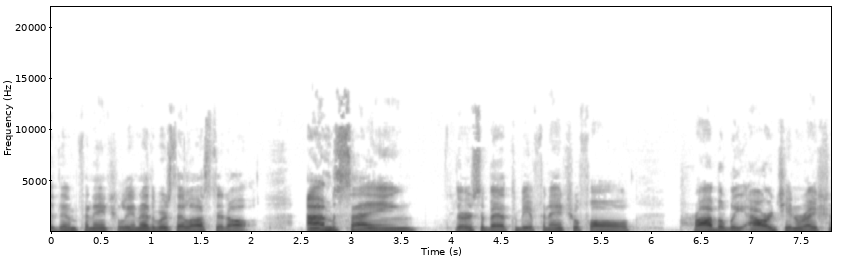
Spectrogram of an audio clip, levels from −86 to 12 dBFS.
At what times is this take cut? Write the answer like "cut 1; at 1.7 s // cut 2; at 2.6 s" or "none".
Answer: cut 1; at 4.0 s // cut 2; at 6.1 s

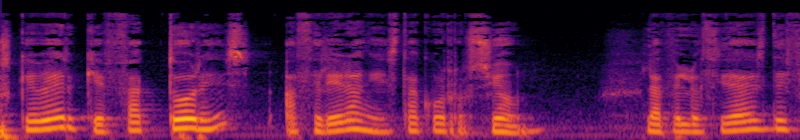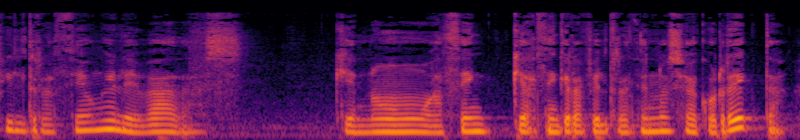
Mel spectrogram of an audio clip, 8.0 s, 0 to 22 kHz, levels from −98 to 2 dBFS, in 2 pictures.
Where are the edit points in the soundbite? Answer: cut 1; at 3.2 s

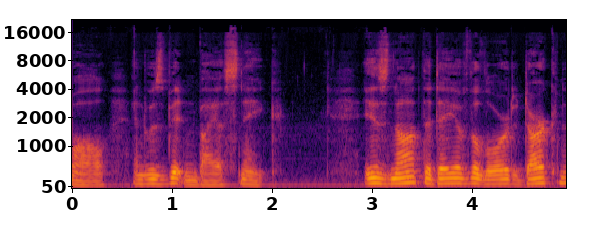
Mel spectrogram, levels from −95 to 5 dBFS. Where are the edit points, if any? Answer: none

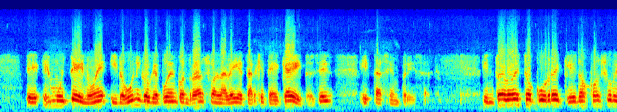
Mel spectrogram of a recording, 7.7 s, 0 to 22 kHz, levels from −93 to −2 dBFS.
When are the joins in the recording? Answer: cut 1; at 4.5 s // cut 2; at 6.0 s

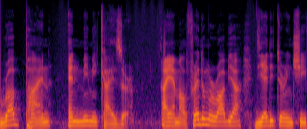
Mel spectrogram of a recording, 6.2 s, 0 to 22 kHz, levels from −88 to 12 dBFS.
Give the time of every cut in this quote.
none

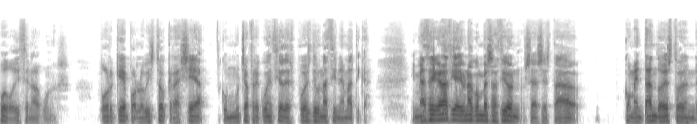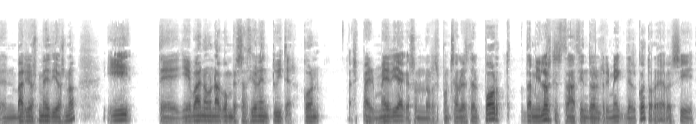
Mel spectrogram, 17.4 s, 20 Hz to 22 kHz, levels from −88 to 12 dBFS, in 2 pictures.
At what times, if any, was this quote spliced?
cut 1; at 12.8 s

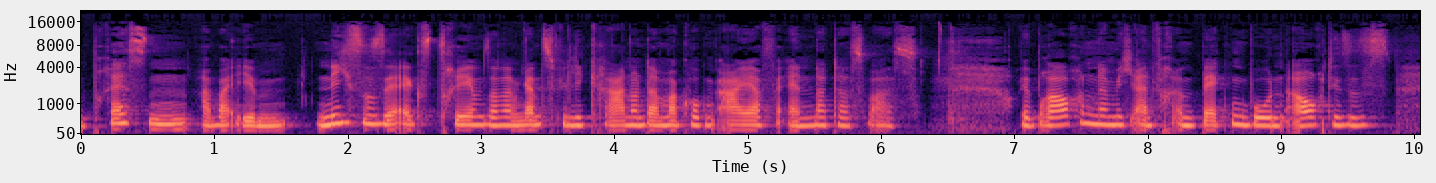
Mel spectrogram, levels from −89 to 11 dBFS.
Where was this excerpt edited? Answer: none

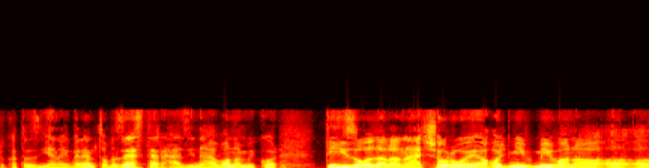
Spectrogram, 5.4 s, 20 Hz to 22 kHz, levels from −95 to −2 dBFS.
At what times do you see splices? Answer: none

